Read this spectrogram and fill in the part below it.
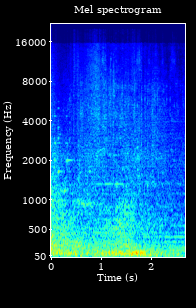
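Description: The Incendio fire spell fires off in Hogwarts Legacy with a loud, close whooshing burst that crackles and rumbles for a few seconds, no voice on top.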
